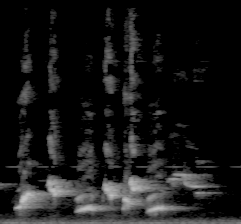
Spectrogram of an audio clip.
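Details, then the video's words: White-rumped shama singing in the kretetan style, used as a lure for other birds: a short burst of loud, rich whistled notes that jump between high and low slurs, over a faint low hum. "masteran pancingan kretetan burung murai batu gacor"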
